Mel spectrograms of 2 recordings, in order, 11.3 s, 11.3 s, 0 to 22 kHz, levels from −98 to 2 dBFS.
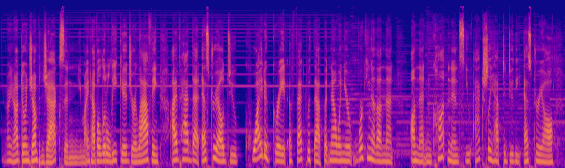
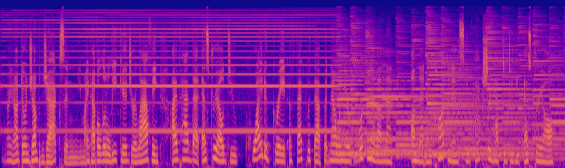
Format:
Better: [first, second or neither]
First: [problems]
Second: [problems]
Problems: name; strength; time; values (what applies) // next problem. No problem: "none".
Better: first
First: background music; faint; throughout; 25 dB below the speech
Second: background music; loud; throughout; 1 dB below the speech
